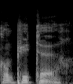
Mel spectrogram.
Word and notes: computeurs: /kɔ̃.py.tœʁ/; France (Île-de-France)

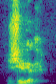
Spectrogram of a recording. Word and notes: laborieux: France; [la.bɔ.ʁjø]

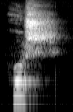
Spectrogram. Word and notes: sleeve: IPA: /sliːv/

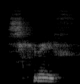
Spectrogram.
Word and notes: schreef: /sxreːf/

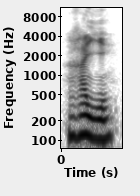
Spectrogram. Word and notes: railler: France; IPA: [ʁɑ.je]

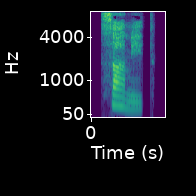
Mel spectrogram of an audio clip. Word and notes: compter: France; [kɔ̃.te]

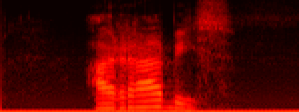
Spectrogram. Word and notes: Arabisch: [ɑ.ˈrɑ.bis]; [ɑ.ˈʀɑ.bis]; /ɑˈraːbis/

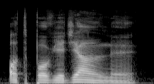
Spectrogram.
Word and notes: responsable: France; [ʁɛs.pɔ̃.sabl]

